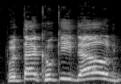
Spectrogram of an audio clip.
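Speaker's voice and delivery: loud, high attempt at Arnie; Arnold Schwarzenegger impression. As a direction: shout it like Arnie. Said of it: "can't do an Arnold Schwarzenegger".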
